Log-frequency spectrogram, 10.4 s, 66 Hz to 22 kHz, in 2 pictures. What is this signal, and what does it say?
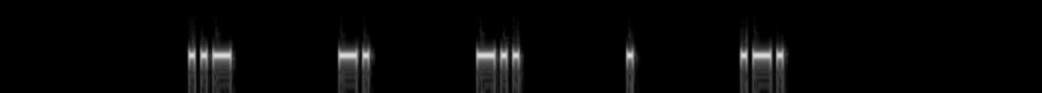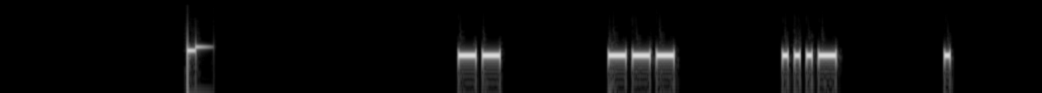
Morse code, heard as a keyed tone, about 37 wpm, spaced as for 14 wpm, 700 Hz. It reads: UNDER MOVE
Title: 6x Character Spacing - Top 300 Words - 40wpm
